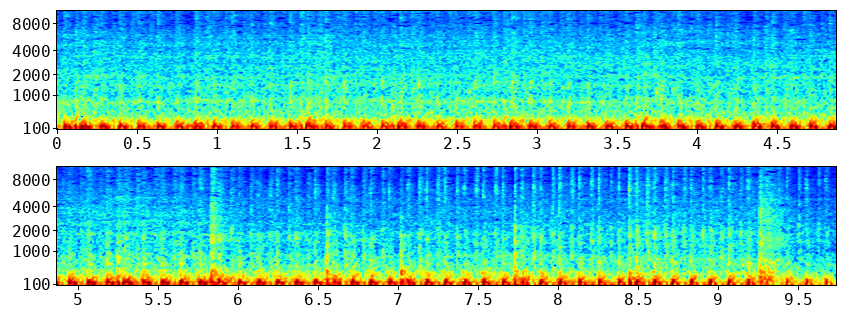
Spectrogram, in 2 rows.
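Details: 2007 Yamaha V-Star 1100 after a carb rebuild to cure backfiring from flooding carbs and fouled plugs, plus an oil and filter change: loping V-twin idle at about three even thumps a second, no pops or backfires, healthy.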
